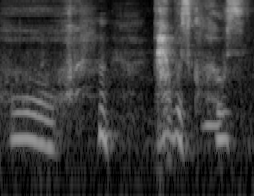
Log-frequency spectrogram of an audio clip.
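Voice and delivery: plain reading voice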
